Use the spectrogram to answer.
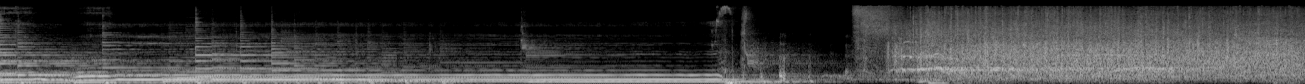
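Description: An audience applauds after a live song performance in a museum hall. The final music notes fade out and give way to dense, steady clapping that continues to the end.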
